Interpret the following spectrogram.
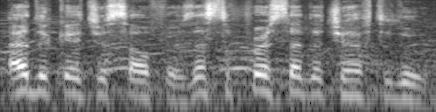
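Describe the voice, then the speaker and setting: Young man in his twenties, emphatic street interview, slightly high voice, crowd noise around him. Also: racing. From Netherlands. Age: 20s. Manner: earnest, emphatic, speaks in short insistent phrases. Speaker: protester interviewed at a rally. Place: outdoor street protest in a city. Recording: outdoor street recording with loud crowd. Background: crowd of protesters.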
